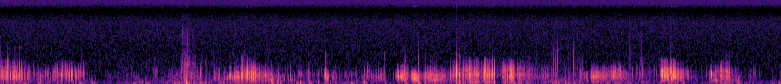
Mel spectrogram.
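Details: Hunger stomach sounds from an empty stomach, recording that also includes sneezing: repeated low gurgling and rumbling noises with brief pops; normal hunger borborygmi.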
